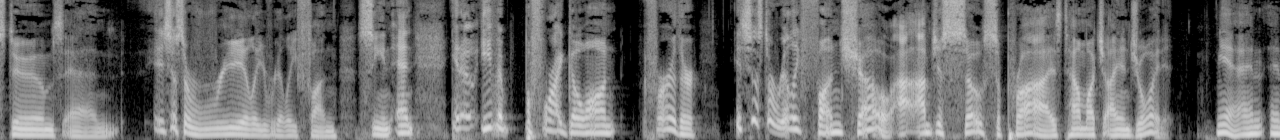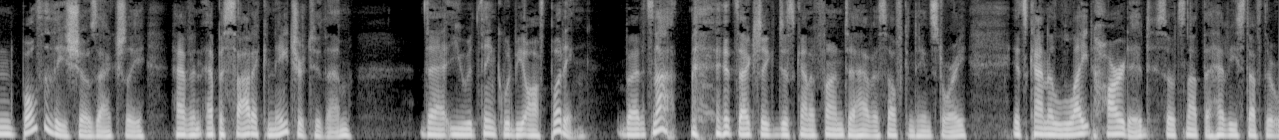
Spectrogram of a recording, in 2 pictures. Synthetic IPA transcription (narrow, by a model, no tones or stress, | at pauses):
stʉ̃mzɨ̰̃n | ɪtsd̥ʒ̥ʌstəɹɪlˠiɹɪ̰lˠifʌ̰̃nsĩnɨ̃njɨnoʊʔivɨ̃nb̥əfɔɹaɪɡoʊə̃n | fɜ˞ðə˞ | ɨtsd̥ʒ̥ʌstəɹɪlˠifʌ̰̃nʃoʊa̰ɪʔã̰ɪ̃md͡ʒʌstsoʊsə˞pʰɹ̥aɪzd̥̚haʊmʌt͡ʃa̰ɪɨ̃nd͡ʒɔɪɾɪ̰t̚ | jæɨ̃nɨ̃nb̥oʊθʌvðiz̥ʃoʊzæk̚t͡ʃʉl̩ˠi | ɨvɨ̃nʔɛpɨsɑɾɨkneɪt͡ʃə˞ɾɨðɨ̃m | ðɨt͡ʃɨwɨd̪̚θɪ̃ŋkwəd̚biɔfpʰʊɾɪ̰̃ŋ | b̥ʌɾɨtsnət̚ɨtsæk̚t͡ʃʉl̩ˠid͡ʒʌskʰãɪ̃ndəfʌ̃ntʰɨɨvɨsɛlˠfkʰntẽɪ̃ndstɔɹi | ɨtskʰãɪ̃ndəlaɪt̚hɑɹɾɪd̥soʊətsnət̪̚ðɨɦɛvistʌfðɨt̚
